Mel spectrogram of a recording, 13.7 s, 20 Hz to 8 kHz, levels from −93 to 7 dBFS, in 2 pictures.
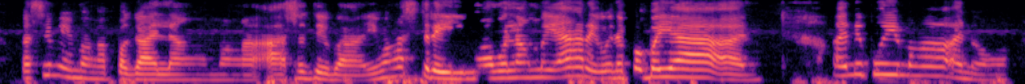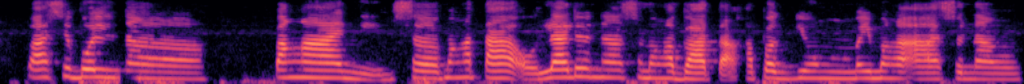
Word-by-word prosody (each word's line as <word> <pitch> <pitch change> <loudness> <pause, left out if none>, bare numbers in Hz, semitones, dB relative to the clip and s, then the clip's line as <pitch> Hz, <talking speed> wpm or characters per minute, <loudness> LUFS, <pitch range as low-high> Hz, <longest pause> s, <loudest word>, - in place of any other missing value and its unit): kasi 245 +9 -3
may 295 -4 -4
mga 220 -2 -6
pa 215 - +1
galang 190 -1 +1 0.2
mga 180 0 -7 0.2
aso 185 +6 -4
'di 220 -3 0
ba? 175 - -1
Yung 220 +6 -4
mga 315 - -2
stray, 245 -6 +5
yung 220 +1 -5
mga 240 +1 +1
walang 265 +1 0
may-ari 295 +3 +3
o 245 - -3
napabayaan. 275 -7 +5 0.6
Ano 345 +3 0
po 385 - -3
yung 360 -1 -2
mga 330 0 -4 0.2
ano, 205 -6 -10 0.5
possible 280 +1 +1 0.2
na 250 - 0 0.9
panganib 260 -8 +3
sa 255 - -4 0.2
mga 275 +1 -3
tao, 245 -2 +3 0.2
lalo 275 +2 +5
na 270 - -1
sa 265 - -12
mga 245 -1 -2
bata, 215 0 +2
kapag 235 +1 -3
yung 245 -1 -6 0.2
may 245 0 -3
mga 240 -1 0 0.2
aso 225 +1 -7
ng 210 -1 -2
250 Hz, 175 wpm, -21 LUFS, 220-275 Hz, 0.9 s, stray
